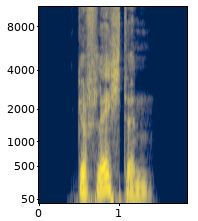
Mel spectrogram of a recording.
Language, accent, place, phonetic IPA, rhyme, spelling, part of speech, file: German, Germany, Berlin, [ɡəˈflɛçtn̩], -ɛçtn̩, Geflechten, noun, De-Geflechten.ogg
- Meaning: dative plural of Geflecht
